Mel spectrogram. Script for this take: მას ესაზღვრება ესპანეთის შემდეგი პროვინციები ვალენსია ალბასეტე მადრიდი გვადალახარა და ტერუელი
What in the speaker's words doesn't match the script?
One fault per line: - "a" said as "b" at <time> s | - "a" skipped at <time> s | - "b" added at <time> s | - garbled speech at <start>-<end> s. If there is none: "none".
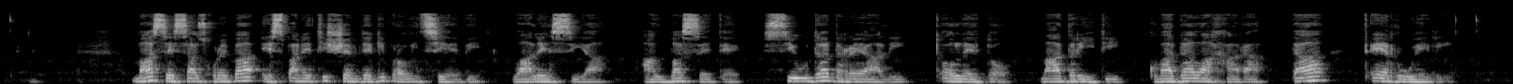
- "სიუდად რეალი ტოლედო" added at 7.8 s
